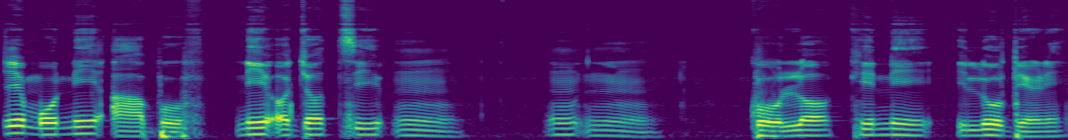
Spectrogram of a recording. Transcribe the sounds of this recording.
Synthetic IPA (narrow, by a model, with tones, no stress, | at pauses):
ʃe˦mo˧nĩ˦a˨bo˨ | nĩ˦ʔɔ˧d͡ʒɔ˦tĩ˦˨ | ko˨lɔ˧kʰi˦nĩ˦ | i˧lo˦˨bĩ˨ɾ̃ĩ˧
